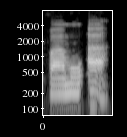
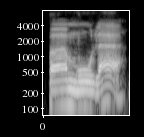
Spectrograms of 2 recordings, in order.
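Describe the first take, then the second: First: The middle consonant is a glottal stop. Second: The middle consonant is a clear L sound. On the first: The speaker calls it wrong. "bukan famua" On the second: The speaker calls it right. "itu bukan hamzah, tapi lam"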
